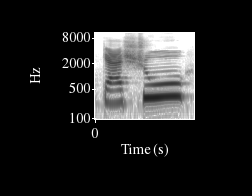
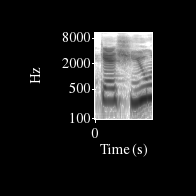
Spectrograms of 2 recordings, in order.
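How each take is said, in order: First: The word ends with a plain 'oo' sound. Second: The word ends with a 'yoo' sound. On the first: The speaker calls it right. "ऊ है" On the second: The speaker calls it wrong. "कैश यू नहीं पढ़ना"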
